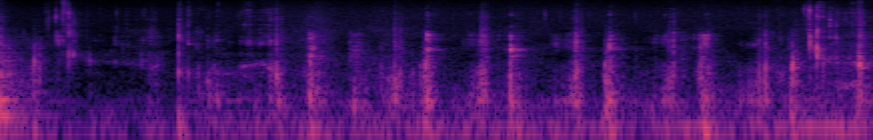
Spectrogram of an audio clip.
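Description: Dried fruit from a mixed healthy assortment is bitten and chewed close up, with a steady run of crisp crunches and wet chewing at an irregular rhythm and no talking.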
